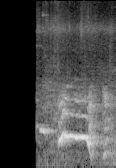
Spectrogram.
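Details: German Shepherd puppies giving a short, high, nasal whine after a moment of silence: a thin opening note, then a steady drawn-out tone that bends downward at the end, followed by a softer trailing whimper.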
